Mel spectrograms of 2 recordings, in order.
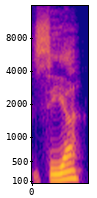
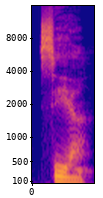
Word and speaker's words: szia: but it's spelled like SZIA. SZIA. And you pronounce it like Zia? Yeah, like see ya. Zia.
